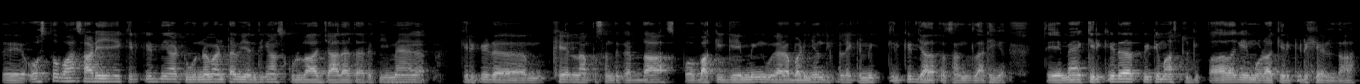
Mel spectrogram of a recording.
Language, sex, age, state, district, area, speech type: Dogri, male, 18-30, Jammu and Kashmir, Udhampur, rural, spontaneous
